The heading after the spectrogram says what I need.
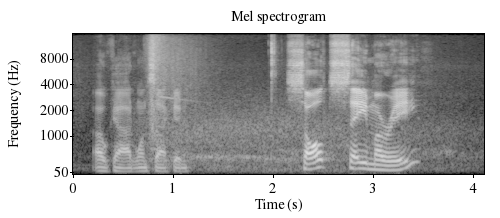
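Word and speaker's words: Sault Ste. Marie: Salt Semarie. Did I say that right? Salt seam marie that close. Yeah. Yeah. E A U is O in fraction.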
